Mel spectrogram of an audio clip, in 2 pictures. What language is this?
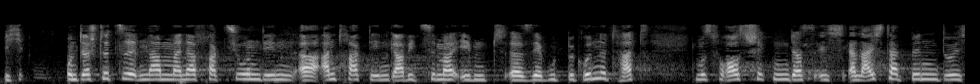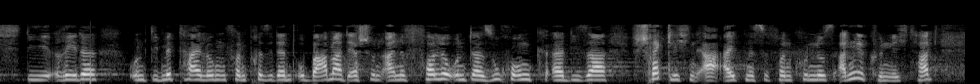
German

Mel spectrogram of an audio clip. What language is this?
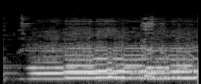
Pashto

